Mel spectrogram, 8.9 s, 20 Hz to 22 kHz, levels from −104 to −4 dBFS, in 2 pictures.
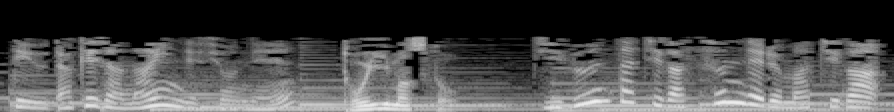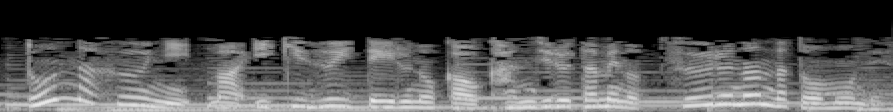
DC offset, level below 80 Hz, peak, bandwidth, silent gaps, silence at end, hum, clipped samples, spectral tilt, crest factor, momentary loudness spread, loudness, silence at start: under 0.1%; -46 dBFS; -6 dBFS; 5.8 kHz; none; 0 s; none; under 0.1%; -11.5 dB/octave; 16 dB; 8 LU; -22 LUFS; 0 s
